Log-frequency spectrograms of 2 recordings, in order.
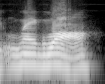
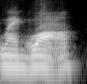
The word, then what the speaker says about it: Langlois: not viola it's voila because that's the way you pronounce that letter combination in french c-i-o-l-a is going to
